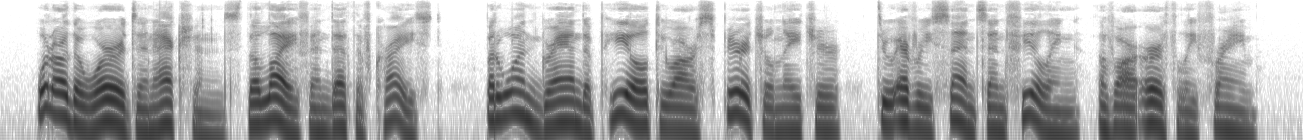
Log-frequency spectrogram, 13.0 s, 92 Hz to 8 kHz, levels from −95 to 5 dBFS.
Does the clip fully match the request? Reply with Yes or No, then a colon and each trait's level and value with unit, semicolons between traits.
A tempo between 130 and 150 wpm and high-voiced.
No: slow, 135 wpm; low, 135 Hz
